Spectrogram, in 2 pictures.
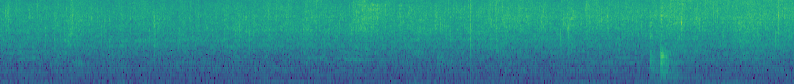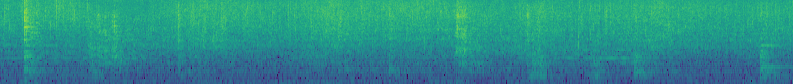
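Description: Stuffed eggplant frying in hot oil, a soft steady sizzle that crackles on quietly, broken now and then by a faint clink; no voices.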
